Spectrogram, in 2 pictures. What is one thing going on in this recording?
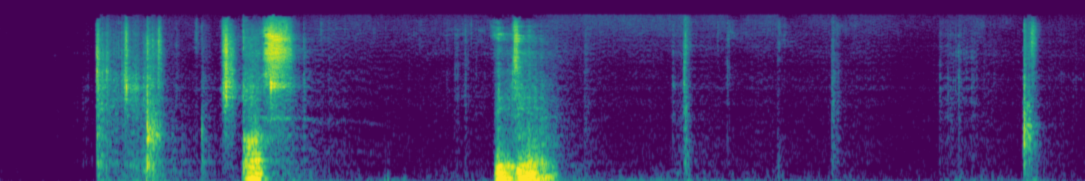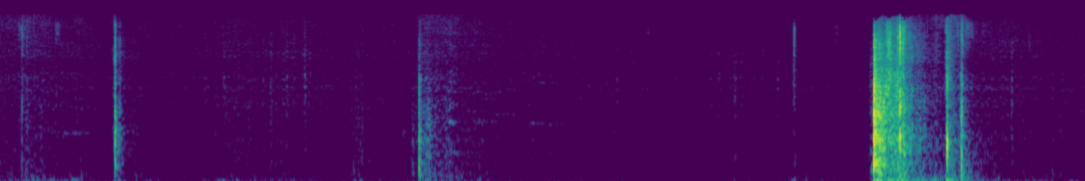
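A tennis ball bounces on a hard court.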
